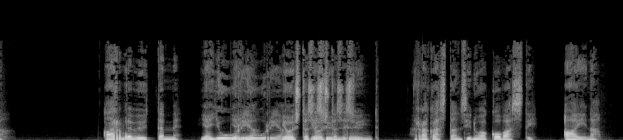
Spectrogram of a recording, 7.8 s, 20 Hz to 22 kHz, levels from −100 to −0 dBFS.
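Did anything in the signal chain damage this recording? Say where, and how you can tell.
Yes. At 1.57 to 1.59 s the sound jumps forward with no gap, as if about 0.7 s of material simply vanished and the two sides were butted together. This is a skip ahead at the network and jitter-buffer stage. Audio that was already queued was discarded, either lost in transit or dropped when the buffer overflowed. Playback then resumed at later audio, so the delay shortened by the same amount in one step.

From 2.17 to 2.45 s the sound hurries along at about 113% speed with its pitch unchanged. That pairing identifies a jitter buffer speed-up. After late packets arrived in a bunch, the receiver's buffer held more than its target depth. To pull latency back down it cut out many short pitch-period-sized slices in quick succession, about 50 ms in total across that stretch. This compresses time without any resampling.

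From 2.88 to 4.72 s a second, full-band copy of the sound trails the original by a fixed 0.4 s or so, about 5 dB quieter. It appears and disappears abruptly, with no decay or room colour. That rules out an echo or reverb and marks a doubled audio track. The likely cause is the same signal being captured a second time through a slower path, or two misaligned copies left stacked in an edit.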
